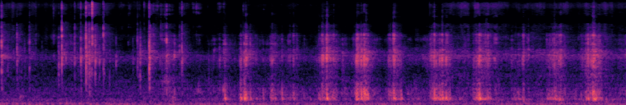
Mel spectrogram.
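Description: Gloved hands squeeze and crunch crumbly chunks.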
